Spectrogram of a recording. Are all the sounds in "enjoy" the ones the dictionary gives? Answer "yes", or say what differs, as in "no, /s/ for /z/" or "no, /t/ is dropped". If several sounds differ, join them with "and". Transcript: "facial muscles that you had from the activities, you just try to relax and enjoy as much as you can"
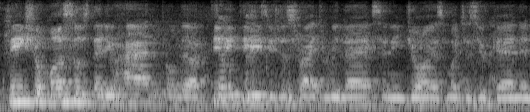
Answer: yes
